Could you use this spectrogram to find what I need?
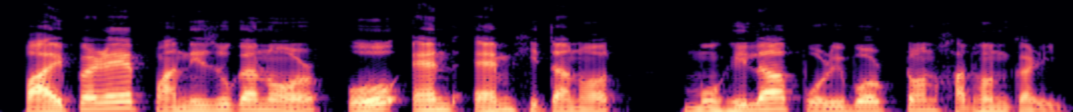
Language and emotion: Assamese, neutral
